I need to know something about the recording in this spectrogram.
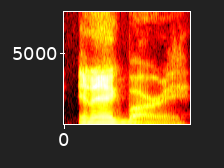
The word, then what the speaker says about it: Enagbare: Now, did you listen to Kingsley pronounce his name? Kingsley? No, I didn't, but I want to. Enagbare.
